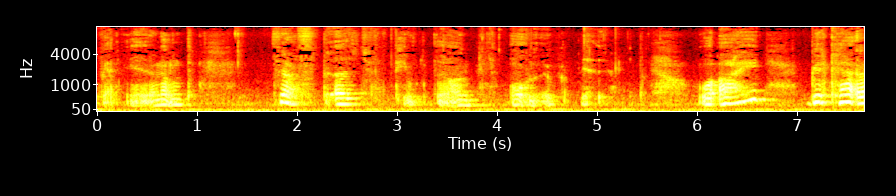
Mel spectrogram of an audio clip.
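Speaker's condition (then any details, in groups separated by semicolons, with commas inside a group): Generalized dystonia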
